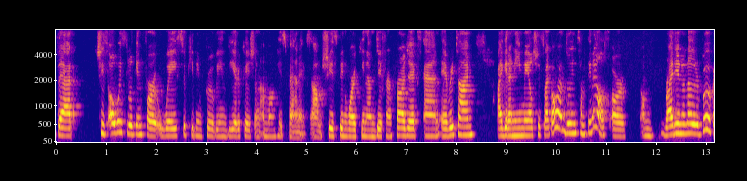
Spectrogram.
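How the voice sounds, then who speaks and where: A woman from Puerto Rico with a Puerto Rican Spanish accent, hosting a talk show interview in a lively way, with many fillers and restarts. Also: medium pitch.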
